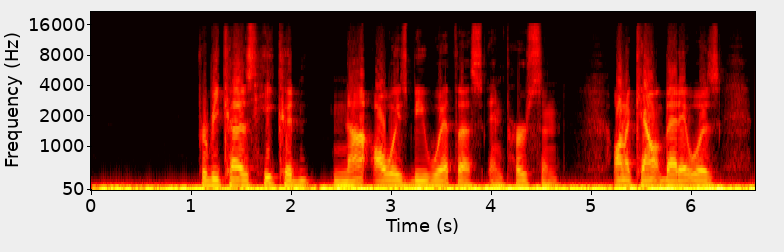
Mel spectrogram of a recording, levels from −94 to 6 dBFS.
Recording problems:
low rumble; faint; throughout; 25 dB below the speech

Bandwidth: 16 kHz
